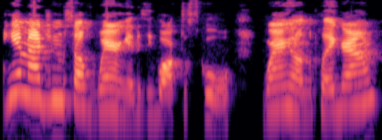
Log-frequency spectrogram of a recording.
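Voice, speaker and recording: A woman narrating a children's book aloud in an expressive storytelling style. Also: a little high, a little fast.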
